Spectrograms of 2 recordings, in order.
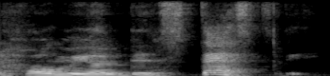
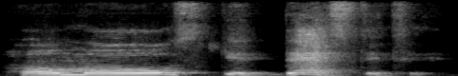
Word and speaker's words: homoskedasticity: Their use presupposed normal distribution and homeodystacity. Oh, homoskedasticity. Homoskedasticity. Oh, let me spell it for you.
